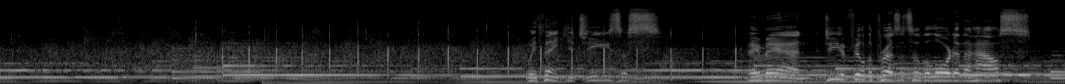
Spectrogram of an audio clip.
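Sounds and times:
audience hand clapping: 0.0 - 7.9
speech: 5.3 - 6.7, 7.5 - 10.4.

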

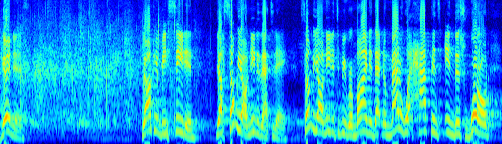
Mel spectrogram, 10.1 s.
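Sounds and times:
speech: 0.0 - 0.6, 2.8 - 10.0
audience clapping: 0.0 - 4.3.

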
